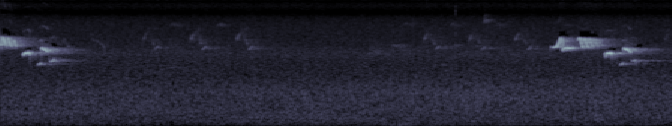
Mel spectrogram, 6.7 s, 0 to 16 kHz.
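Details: Narcissus flycatcher recorded on an Olympus PEN mini E-PM2 camera: two short, high, bright twittering phrases about five seconds apart, separated by near silence with a soft hiss.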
